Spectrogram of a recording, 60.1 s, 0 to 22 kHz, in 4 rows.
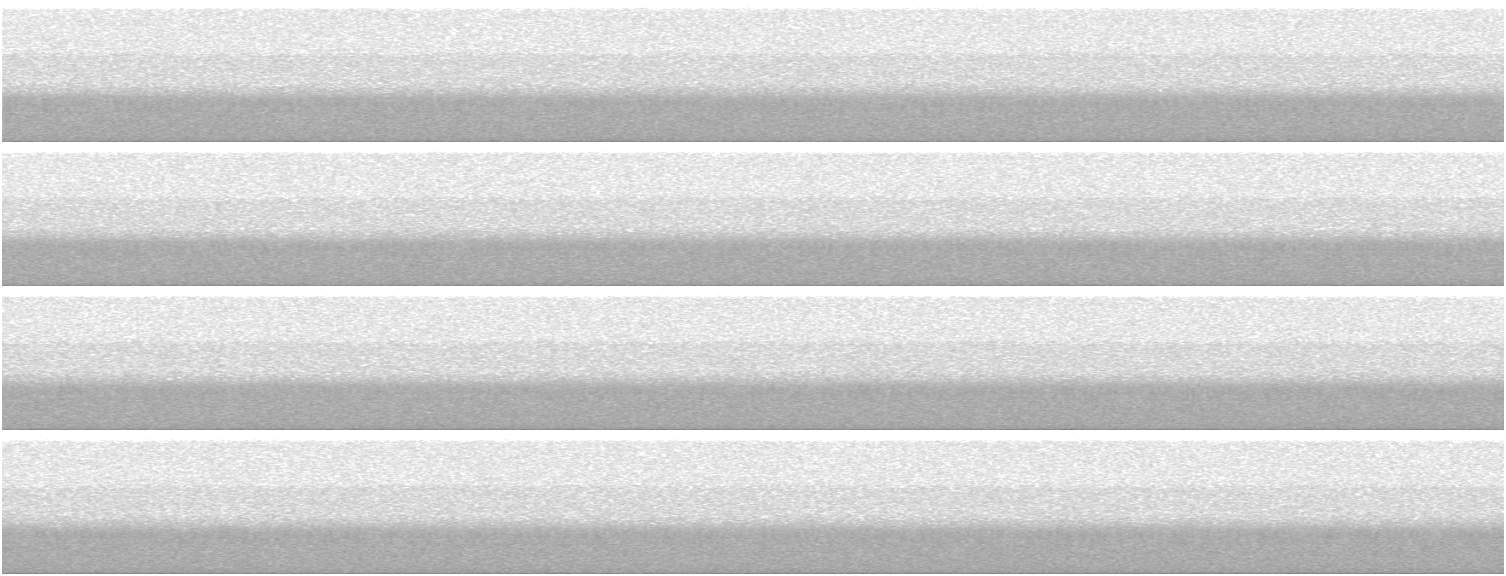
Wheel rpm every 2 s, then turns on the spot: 0, 0, 0, 0, 0, 0, 0, 0, 0, 0, 0, 0, 0, 0, 0, 0, 0, 0, 0, 0, 0, 0, 0, 0, 0, 0, 0, 0, 0, 0.
none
